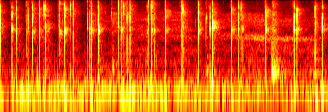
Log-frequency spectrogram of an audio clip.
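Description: A small group claps for a couple of seconds, the quick sharp claps overlapping in an uneven, crisp patter at a moderate level with no talking.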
